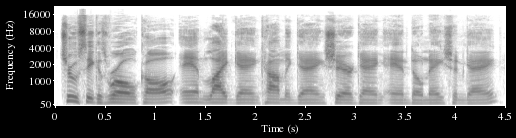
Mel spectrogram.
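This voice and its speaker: Co-hosting a wrestling review podcast, a man rants bluntly and profanely while congested and stuffed up with a cold. His voice is medium-pitched and smooth, his delivery flat at a moderate pace.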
